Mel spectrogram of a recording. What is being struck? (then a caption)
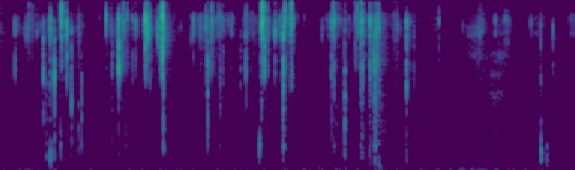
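Soap bar wrapped in thin plastic film. A small solid bar of pink rose Marseille soap in thin clear plastic film is held in both hands while fingertips and short nails rub and scratch the film. The film gives off quiet, bright crinkles and crackles in quick irregular bursts with sharp snaps that die away at once.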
